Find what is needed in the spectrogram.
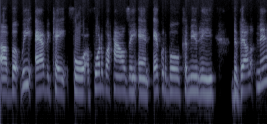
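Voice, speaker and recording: A woman speaks with a Southern US accent and ordinary pitch variation. The background is quiet. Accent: Southern US (Georgia). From US South, southwest Georgia. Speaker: housing advocacy organization president. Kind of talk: panel webinar introduction.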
